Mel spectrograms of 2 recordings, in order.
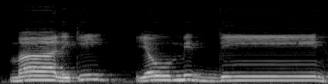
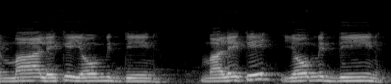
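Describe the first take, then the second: First: Sung, slow drawn-out Maliki with clear short i; sung, recite Maliki slowly and correctly; sung, correct slow recitation. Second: मालिक with a long e, like Malek; wrong pronunciation. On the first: Sung, teacher showing the correct reading after the mistake. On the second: Teacher demonstrating the common mistake. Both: Shown as a demonstration. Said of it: "इस तरह नहीं पढ़ना इसको".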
